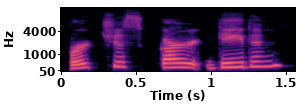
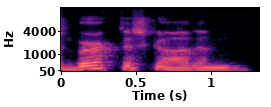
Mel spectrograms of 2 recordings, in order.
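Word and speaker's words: Berchtesgaden: We're going to Now Bruce, do you know how to pronounce is I never say it. Burches Gaden. Burches Gaden. Does that sound right? I think it's Burkus Garden. There you go. You you've got the right accent, I'm sure.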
